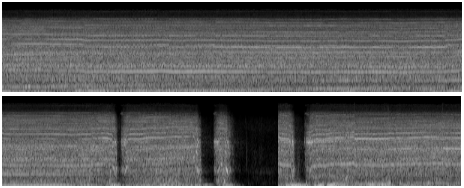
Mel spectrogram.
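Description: A cordless drill runs steadily at full speed, boring bolt holes through rough-cut pine beams. About eleven seconds in it falters and stops, then starts up again a second or so later.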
